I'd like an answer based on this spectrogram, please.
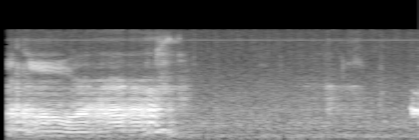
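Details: A white Pekingese gives a drawn-out, nasal, wavering moan that trails off into quiet.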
